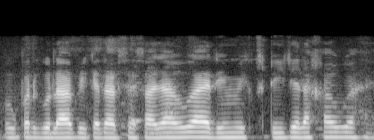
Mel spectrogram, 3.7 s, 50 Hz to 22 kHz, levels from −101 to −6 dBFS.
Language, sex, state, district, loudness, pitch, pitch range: Hindi, female, Madhya Pradesh, Umaria, -20 LUFS, 135 Hz, 130-140 Hz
